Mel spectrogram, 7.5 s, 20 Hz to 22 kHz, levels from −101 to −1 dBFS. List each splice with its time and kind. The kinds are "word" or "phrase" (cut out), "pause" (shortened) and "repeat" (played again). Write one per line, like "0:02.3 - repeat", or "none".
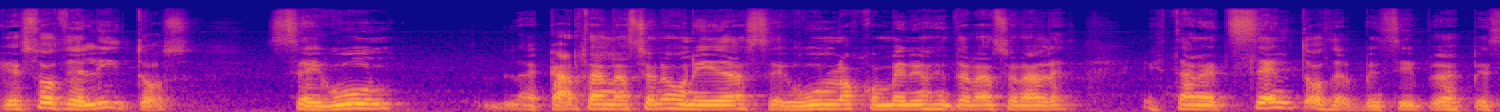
none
